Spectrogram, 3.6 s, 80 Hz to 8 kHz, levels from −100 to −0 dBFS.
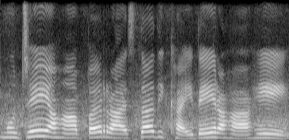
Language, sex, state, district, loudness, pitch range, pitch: Hindi, female, Madhya Pradesh, Dhar, -13 LUFS, 225-270 Hz, 240 Hz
